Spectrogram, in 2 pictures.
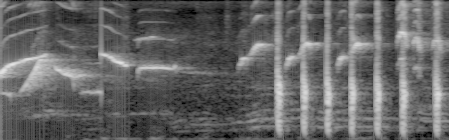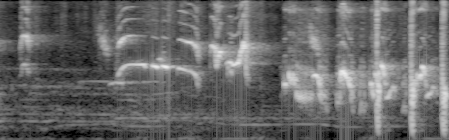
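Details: Varied song of a white-rumped shama: rich slurred whistles, a string of sharp loud clicks, then more fluting whistled phrases mixed with further clicks and quick notes.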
